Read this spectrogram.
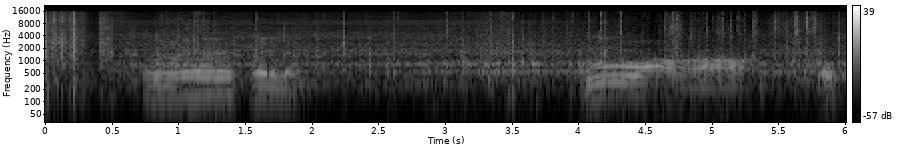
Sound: vigorous shaking sounds

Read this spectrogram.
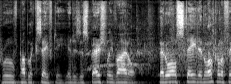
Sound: applause

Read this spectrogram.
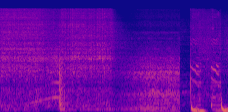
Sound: wheel whines rapidly and bangs; techno music

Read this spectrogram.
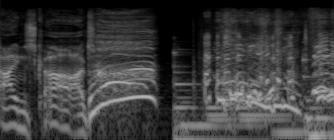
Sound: both gasping

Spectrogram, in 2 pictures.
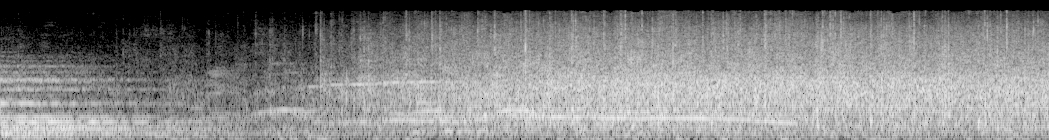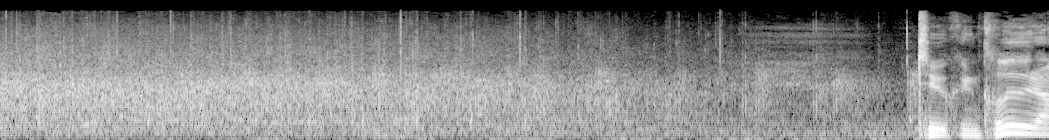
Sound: applause, cheering

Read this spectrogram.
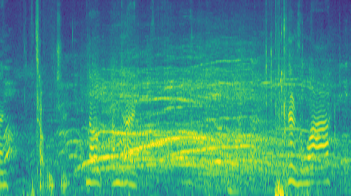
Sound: audience exclaims

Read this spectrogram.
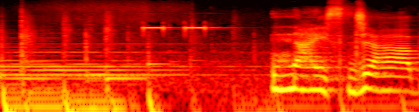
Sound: timer beeps

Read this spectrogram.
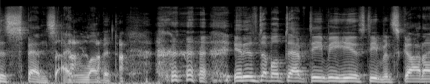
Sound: laughter

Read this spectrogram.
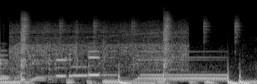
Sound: blender whirring; relaxed music

